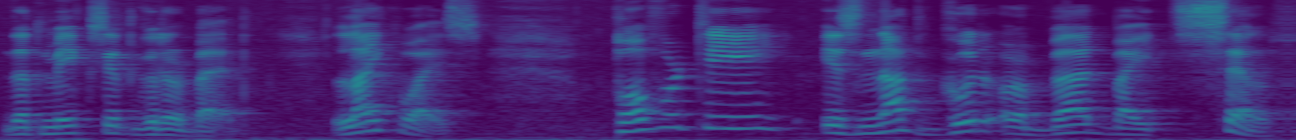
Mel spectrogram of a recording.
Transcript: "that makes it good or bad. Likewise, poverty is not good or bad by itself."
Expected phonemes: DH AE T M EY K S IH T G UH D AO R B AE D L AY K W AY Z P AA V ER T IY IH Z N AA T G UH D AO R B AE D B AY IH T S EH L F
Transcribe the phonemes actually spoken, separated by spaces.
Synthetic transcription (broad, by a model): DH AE T M EY K S IH T G UH D AO R B AE D L AY K W AY Z P AA V ER T IY IH Z N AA T G UH D AO R B AE D B AY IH T S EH L F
